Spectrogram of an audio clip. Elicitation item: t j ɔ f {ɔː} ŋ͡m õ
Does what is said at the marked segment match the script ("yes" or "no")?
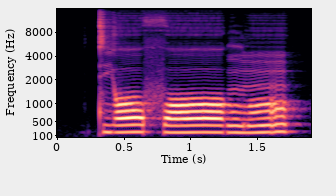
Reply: yes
